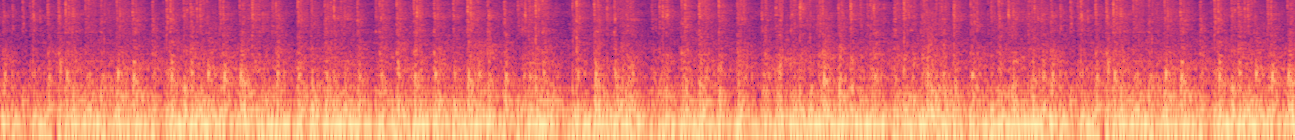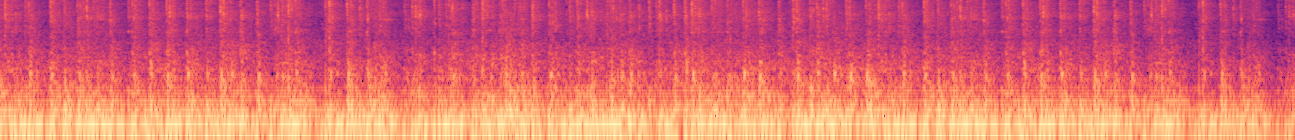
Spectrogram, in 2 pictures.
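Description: A truck engine running steadily through its exhaust, heard loud and close at the tailpipes.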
